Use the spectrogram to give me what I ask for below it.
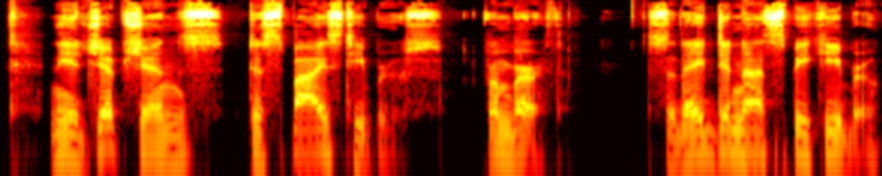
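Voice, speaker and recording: A man's voice: fairly low pitch, steady tone, takes it slowly, fairly bright tone, clean tone, dry recording. A man leading a verse-by-verse Bible study, reading scripture and explaining it emphatically, repeating phrases for stress. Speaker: Bible teacher, host.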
